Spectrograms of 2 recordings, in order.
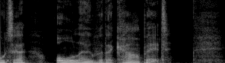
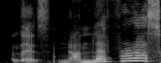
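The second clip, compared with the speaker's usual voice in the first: higher dismayed queen; lightly voiced queen; queen crying out; 4 dB louder than usual. A narrator's reading. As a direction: lament the empty pot. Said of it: "cried the queen".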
